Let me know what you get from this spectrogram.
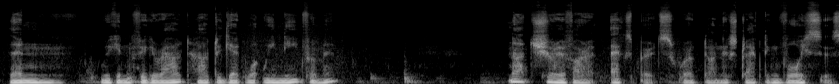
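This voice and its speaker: Man playing a slow, mellow guild hunter. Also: sits low, a little hiss or hum. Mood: calm curiosity. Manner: unhurried, casual, approving. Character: relaxed, encouraging male monster-hunters' guild member. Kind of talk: audio drama acting.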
